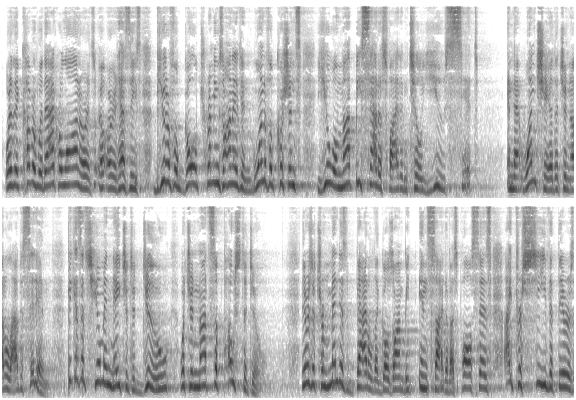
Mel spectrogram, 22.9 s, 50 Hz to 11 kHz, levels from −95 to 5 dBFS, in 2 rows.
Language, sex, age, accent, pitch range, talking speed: English, male, 50-69, American, 225-275 Hz, 180 wpm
